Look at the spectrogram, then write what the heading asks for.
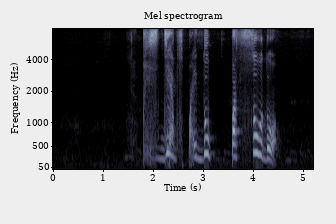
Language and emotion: Russian, angry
